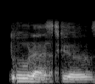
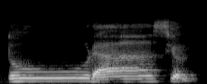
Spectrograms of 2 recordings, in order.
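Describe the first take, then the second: First: The syllables are run together quickly. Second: The syllables are spaced apart slowly.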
